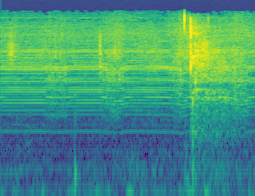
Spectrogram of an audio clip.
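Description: Electric hair clippers buzz steadily, a constant motor hum with brief scraping surges as the blades move through hair during a haircut, cutting the back and side hair short; no one speaks.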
